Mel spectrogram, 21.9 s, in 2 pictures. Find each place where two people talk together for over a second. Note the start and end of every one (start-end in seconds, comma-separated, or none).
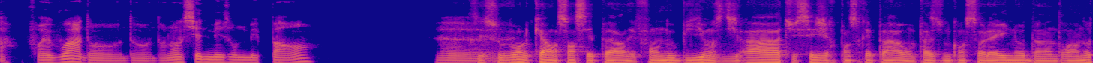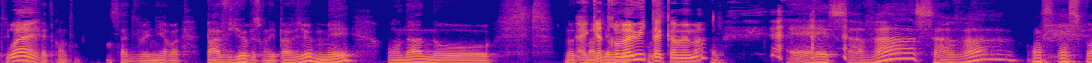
16.7-18.0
